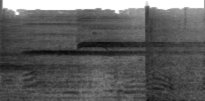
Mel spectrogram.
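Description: Basketball game on a hardwood gym court: two long, high squeaks of sneakers on the floor, one after the other, then a sharp thud of the ball about one and a half seconds in.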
